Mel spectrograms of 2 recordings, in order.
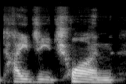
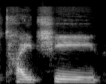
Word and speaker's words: taiji chuan: to train also in taiji chuan which is most people know as tai chi um incorrectly translated and pronounced because the chuan denotes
